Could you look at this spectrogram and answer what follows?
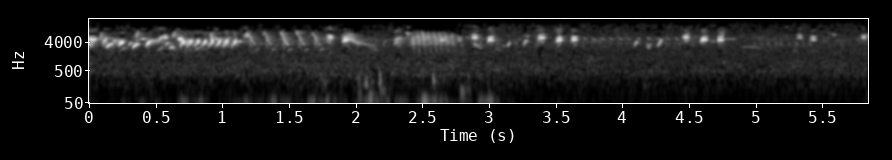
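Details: European goldfinch giving an excited bitbita song recorded in nature without effects: a rapid rattling trill and buzzy twitter, a few low knocks, then evenly spaced clear high chirps with pauses.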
